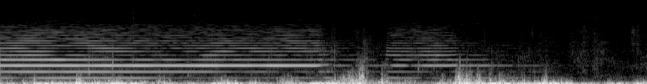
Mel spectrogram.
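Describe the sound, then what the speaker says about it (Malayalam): A train passes nearby at Madayipara, its sustained horn-like tones ringing out loudly over a low, rumbling roar that swells and fades across the clip. "അവിടെ ഒരു ട്രെയിനിൻ്റെ സൗണ്ടൊക്കെ കേൾക്കുന്നുണ്ട്"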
